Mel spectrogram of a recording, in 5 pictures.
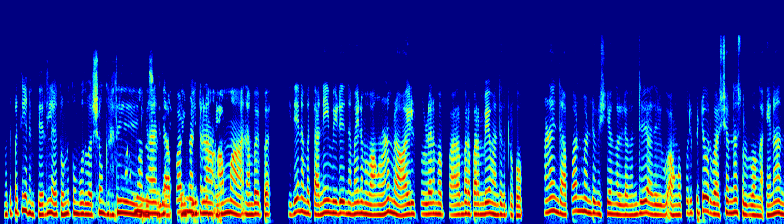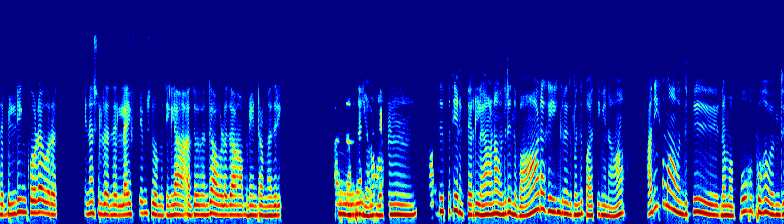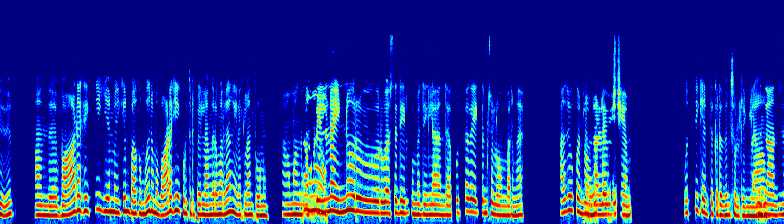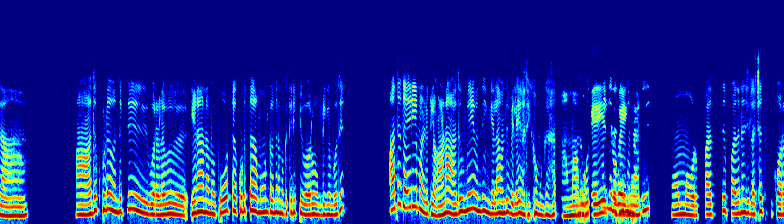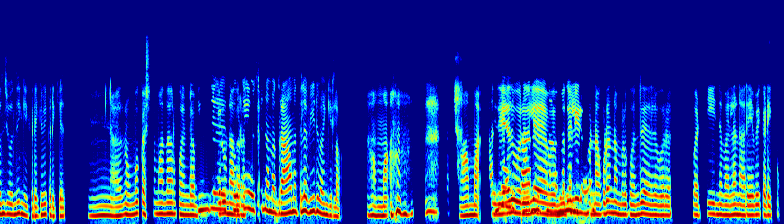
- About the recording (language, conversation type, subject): Tamil, podcast, வீடு வாங்கலாமா, இல்லையா வாடகையிலேயே தொடரலாமா என்ற முடிவை நீங்கள் எப்படிச் சிந்திக்கிறீர்கள்?
- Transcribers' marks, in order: "பரம்பரயா" said as "பரம்பேய"; in English: "லைஃப் டைம்"; drawn out: "வாடகைங்கிறது"; drawn out: "வந்துட்டு"; in English: "இஎம்ஐக்குன்னு"; other noise; laughing while speaking: "விலை அதிகம்ங்க"; laugh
